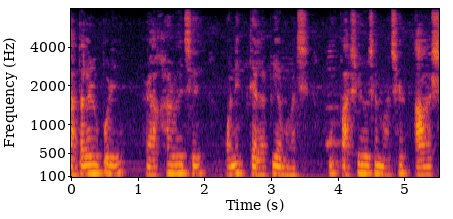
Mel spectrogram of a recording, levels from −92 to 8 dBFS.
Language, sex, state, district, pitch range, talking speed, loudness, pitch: Bengali, male, West Bengal, Dakshin Dinajpur, 130-150 Hz, 140 wpm, -19 LUFS, 140 Hz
